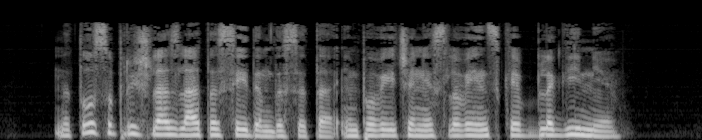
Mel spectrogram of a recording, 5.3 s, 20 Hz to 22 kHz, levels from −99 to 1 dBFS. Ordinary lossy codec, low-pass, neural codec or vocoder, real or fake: MP3, 48 kbps; 19.8 kHz; vocoder, 48 kHz, 128 mel bands, Vocos; fake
